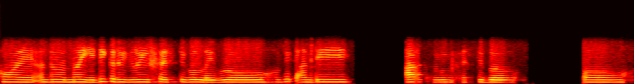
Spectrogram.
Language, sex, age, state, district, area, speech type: Manipuri, female, 18-30, Manipur, Kangpokpi, urban, conversation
